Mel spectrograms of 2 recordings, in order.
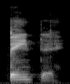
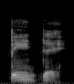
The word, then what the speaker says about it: veinte: Veinte. Veinte. Te. It ends in T-E. That's pronounced te.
